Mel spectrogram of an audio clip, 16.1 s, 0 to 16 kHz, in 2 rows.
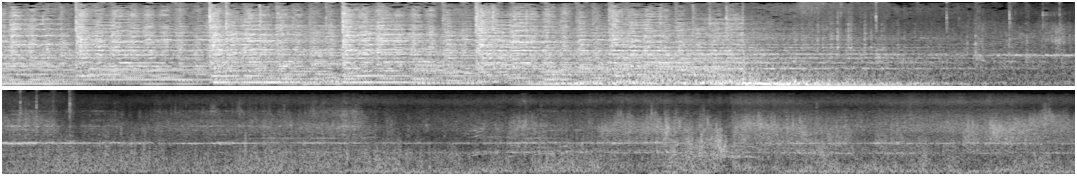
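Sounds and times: low rumble: 0.0s - 9.5s.

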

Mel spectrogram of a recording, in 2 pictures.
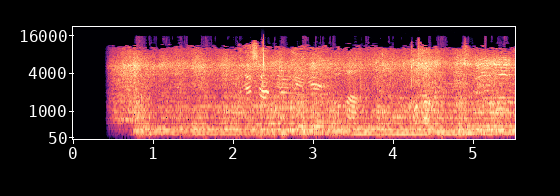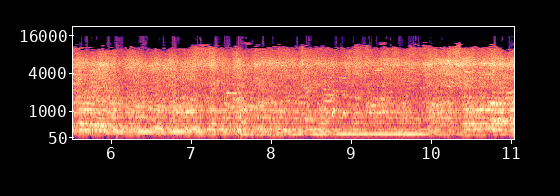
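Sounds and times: crowded hall noise: 0.4s - 11.0s
worship song music: 0.7s - 11.0s.

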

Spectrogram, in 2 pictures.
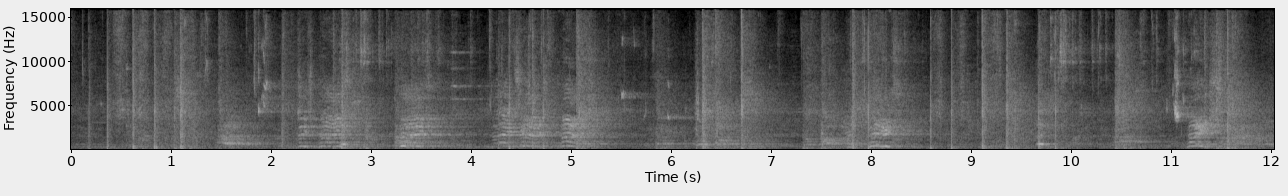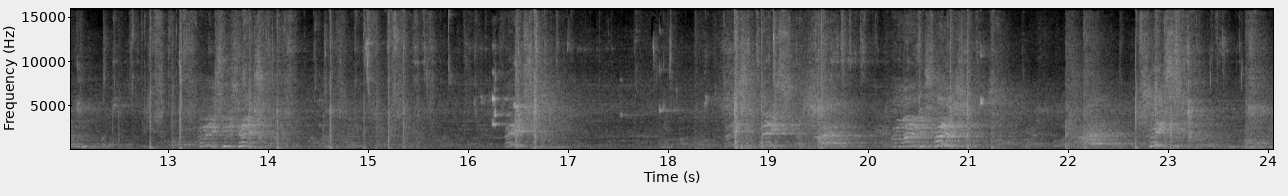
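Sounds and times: boxing gloves hitting punch bags: 0.0s - 3.5s, 4.3s - 10.8s, 12.7s - 15.7s
voices talking in echoing hall: 0.0s - 24.0s.

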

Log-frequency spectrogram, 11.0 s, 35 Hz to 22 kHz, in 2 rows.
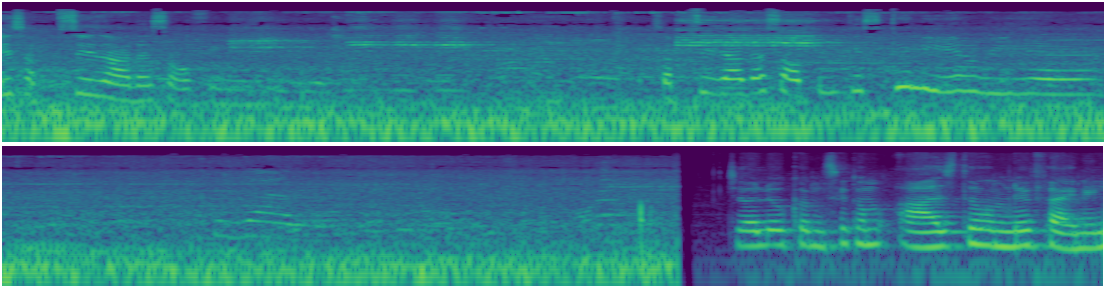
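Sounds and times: passing cars and scooters: 0.0s - 8.9s.

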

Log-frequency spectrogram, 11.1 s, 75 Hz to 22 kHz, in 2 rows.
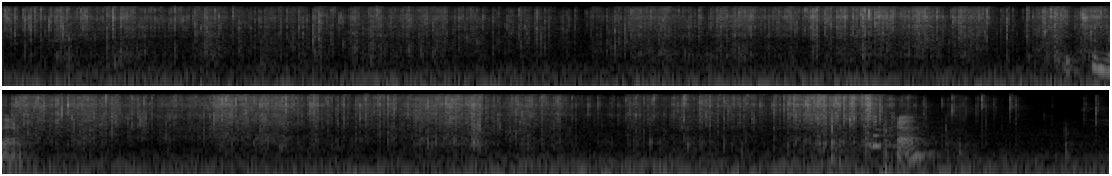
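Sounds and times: plastic packaging crinkling: 0.0s - 10.8s.

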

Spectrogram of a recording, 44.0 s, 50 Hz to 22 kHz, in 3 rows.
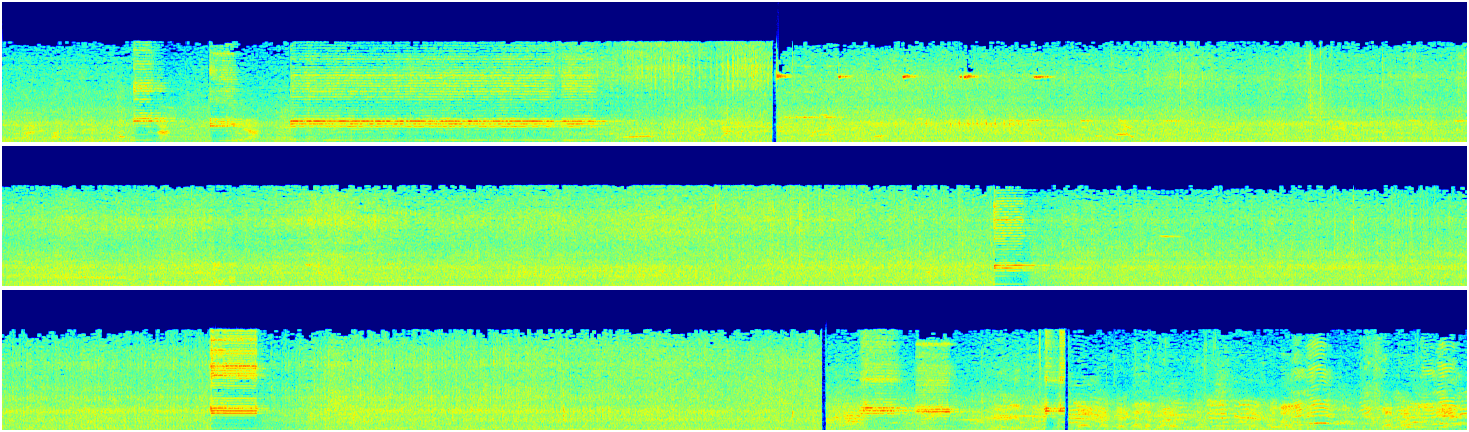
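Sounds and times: vehicle engines running: 0.0s - 43.9s
vehicle horn honking: 1.3s - 6.2s, 24.6s - 25.2s, 31.4s - 32.0s, 37.9s - 39.0s.

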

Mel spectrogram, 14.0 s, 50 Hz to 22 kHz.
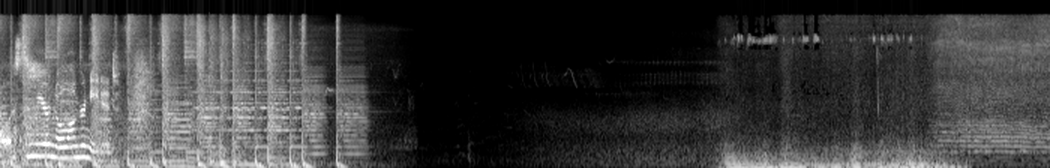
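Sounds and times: hummingbird wings buzzing: 9.2s - 14.0s
bee buzzing: 9.4s - 14.0s
loud low hum: 9.5s - 13.0s.

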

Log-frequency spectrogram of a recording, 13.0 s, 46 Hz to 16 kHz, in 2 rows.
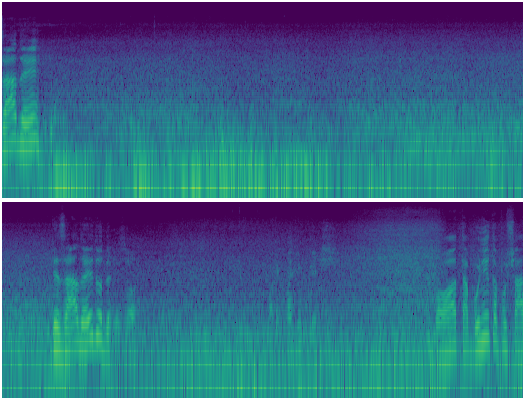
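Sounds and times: wind buffeting microphone: 0.0s - 13.0s
sea surf breaking: 4.2s - 13.0s.

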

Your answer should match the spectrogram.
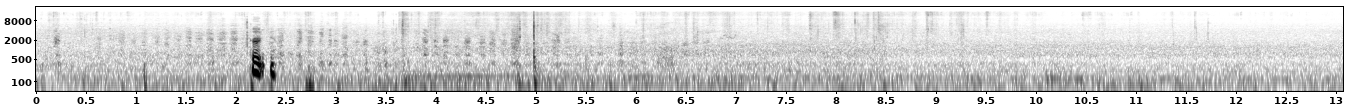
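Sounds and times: small dog panting: 0.0s - 7.4s.

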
